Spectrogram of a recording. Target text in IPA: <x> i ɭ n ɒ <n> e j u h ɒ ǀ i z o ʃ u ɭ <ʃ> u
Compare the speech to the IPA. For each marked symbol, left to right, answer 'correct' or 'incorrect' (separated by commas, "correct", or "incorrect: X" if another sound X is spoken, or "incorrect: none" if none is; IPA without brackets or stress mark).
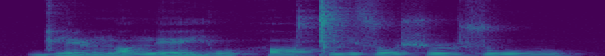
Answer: incorrect: ɡ, correct, incorrect: z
